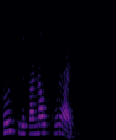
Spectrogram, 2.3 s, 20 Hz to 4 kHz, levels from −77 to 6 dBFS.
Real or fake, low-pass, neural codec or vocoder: real; 3.6 kHz; none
